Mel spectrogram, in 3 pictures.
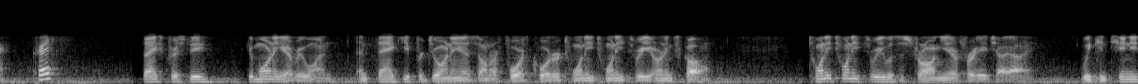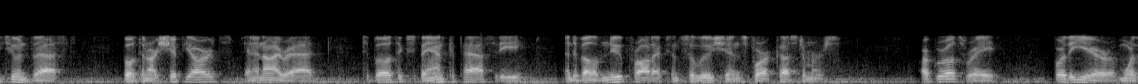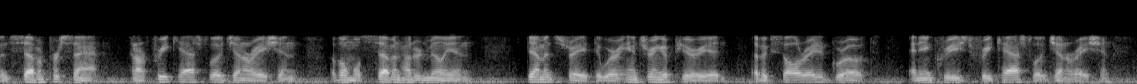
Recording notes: Huntington Ingalls's Q4 2023 earnings call, unedited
